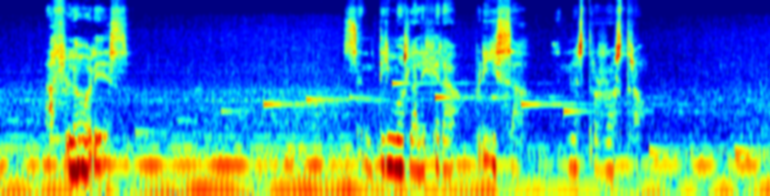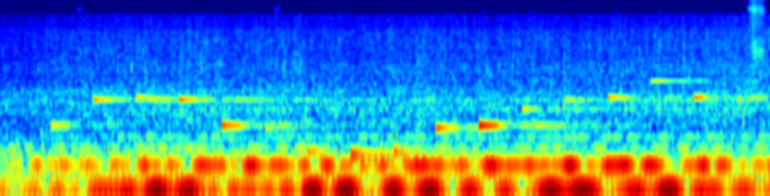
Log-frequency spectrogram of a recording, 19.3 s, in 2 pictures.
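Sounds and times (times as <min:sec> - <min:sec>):
water flowing from an old stone fountain: 0:00.0 - 0:19.2
speech: 0:00.6 - 0:01.8, 0:04.8 - 0:08.2.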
